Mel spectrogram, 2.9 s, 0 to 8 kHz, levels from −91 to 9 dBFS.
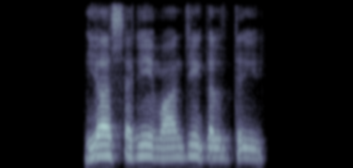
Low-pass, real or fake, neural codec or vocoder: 7.2 kHz; fake; codec, 16 kHz, 1 kbps, FunCodec, trained on Chinese and English, 50 frames a second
